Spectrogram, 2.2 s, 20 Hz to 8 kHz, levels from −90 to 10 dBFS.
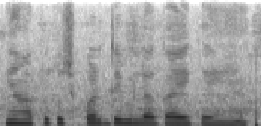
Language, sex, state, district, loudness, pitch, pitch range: Hindi, female, Haryana, Rohtak, -13 LUFS, 230 Hz, 205-245 Hz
